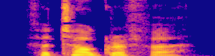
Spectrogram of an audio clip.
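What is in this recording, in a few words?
"photographer", British English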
